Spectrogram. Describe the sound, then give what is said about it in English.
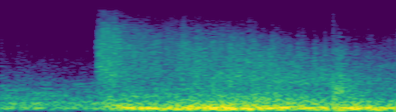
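A sudden explosion in a war zone bursts in at once, followed by a heavy, rumbling boom that rolls on with crackling debris and deep low-end thunder, loud, with no voices. “All around me, explosions.”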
